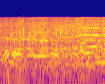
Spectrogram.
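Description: Many people's voices overlapping: shouts, calls and chatter from a crowd around judo mats in a sports hall.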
